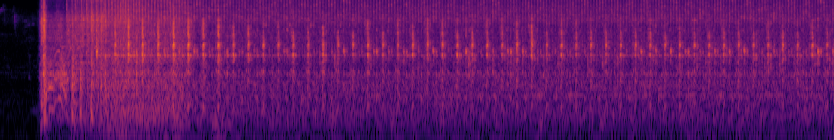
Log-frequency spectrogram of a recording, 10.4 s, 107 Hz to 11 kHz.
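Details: 1982 Mercedes W123 300D (OM617 diesel), previously run without oil; owner feared rod knock. Starts and idles with sharp rhythmic metallic tapping; compression bubbling around injectors suggests misfire and injector nailing; nozzles replaced.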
